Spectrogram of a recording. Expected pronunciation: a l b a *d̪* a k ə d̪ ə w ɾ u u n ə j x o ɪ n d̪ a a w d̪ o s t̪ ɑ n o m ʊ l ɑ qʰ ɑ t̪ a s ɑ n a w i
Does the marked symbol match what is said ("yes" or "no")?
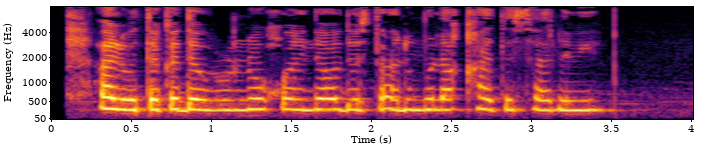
no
